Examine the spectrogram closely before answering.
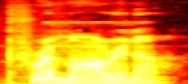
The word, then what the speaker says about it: Primarina: I pronounce it Primarina because she's prim and she's based. He or she is prim and proper, but also, I think it's based on the water-related word marina, like where boats dock.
